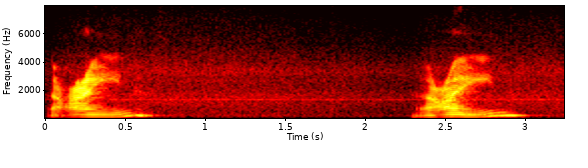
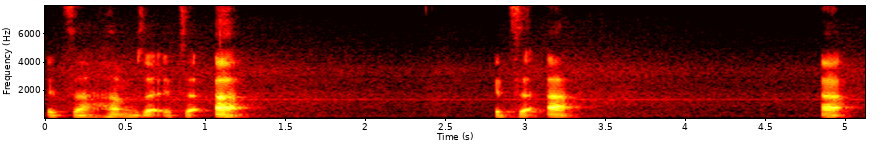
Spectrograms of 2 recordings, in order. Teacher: This letter is pronounced from the throat. It is similar to the Hamza, but it is characterized by its thickness and throat involvement.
